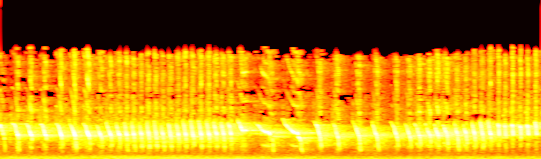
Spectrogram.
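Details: Canary with a long song for tutoring other birds: an almost unbroken rapid trill of bright, evenly pulsed notes, briefly interrupted by a couple of downward slurs.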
